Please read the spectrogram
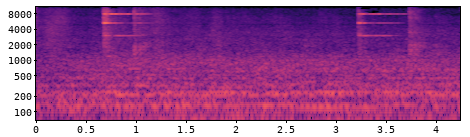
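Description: Montgomery traction elevator car riding up: a steady low hum from the car in motion, with two short high tones about two and a half seconds apart.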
